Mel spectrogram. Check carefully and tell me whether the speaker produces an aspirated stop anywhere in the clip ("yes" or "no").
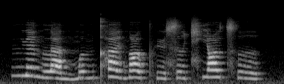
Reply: yes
